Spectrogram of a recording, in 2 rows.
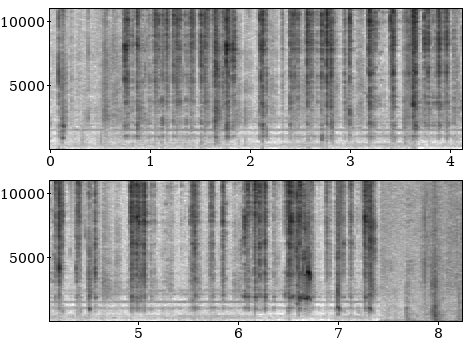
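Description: A wrench ratchets in quick, uneven bursts of clicks while bolts on a Harman P68 pellet stove burnpot are tightened. The clicking is close and dry and runs almost the whole time, with no talk.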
